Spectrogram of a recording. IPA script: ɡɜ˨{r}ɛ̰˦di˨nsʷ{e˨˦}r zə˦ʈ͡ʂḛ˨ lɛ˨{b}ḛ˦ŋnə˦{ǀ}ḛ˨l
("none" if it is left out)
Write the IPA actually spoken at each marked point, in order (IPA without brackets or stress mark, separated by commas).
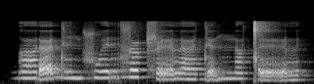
ɾ, e˦, d, ǀ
